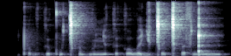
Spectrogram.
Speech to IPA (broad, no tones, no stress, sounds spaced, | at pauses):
pʼ ə ɡʷ ə k ʉ kʷʼ ə ǀʰ ə̃ b ɡ ũ ɲ ɘ k ɘ k o w ɘ ɟ ʉ ǀ e ǀʰ ə s ŋ͡ǃ ʉ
